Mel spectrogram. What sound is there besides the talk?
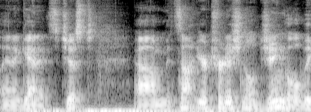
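No everyday noises stand out.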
